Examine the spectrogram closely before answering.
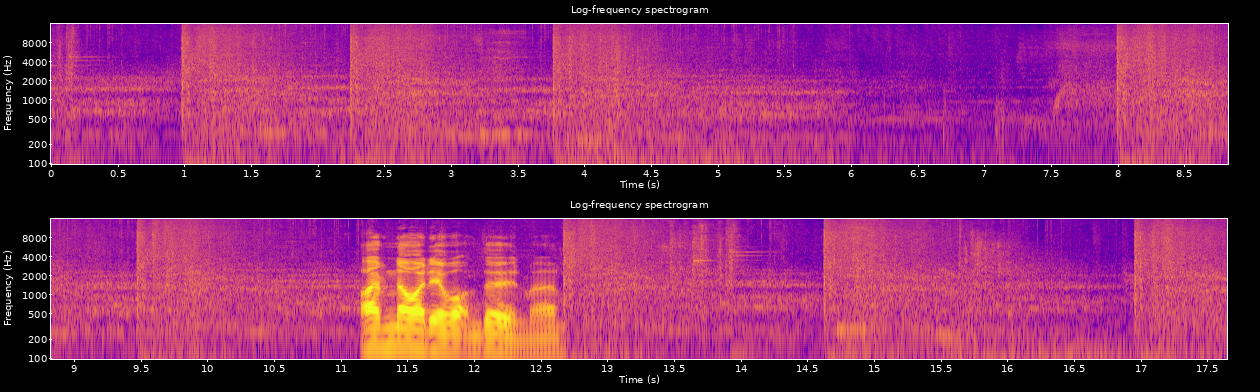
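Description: A weapon fires bursts of crackling blasts.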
